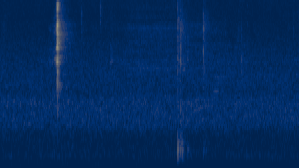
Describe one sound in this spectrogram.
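A lighter clicks sharply close by.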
